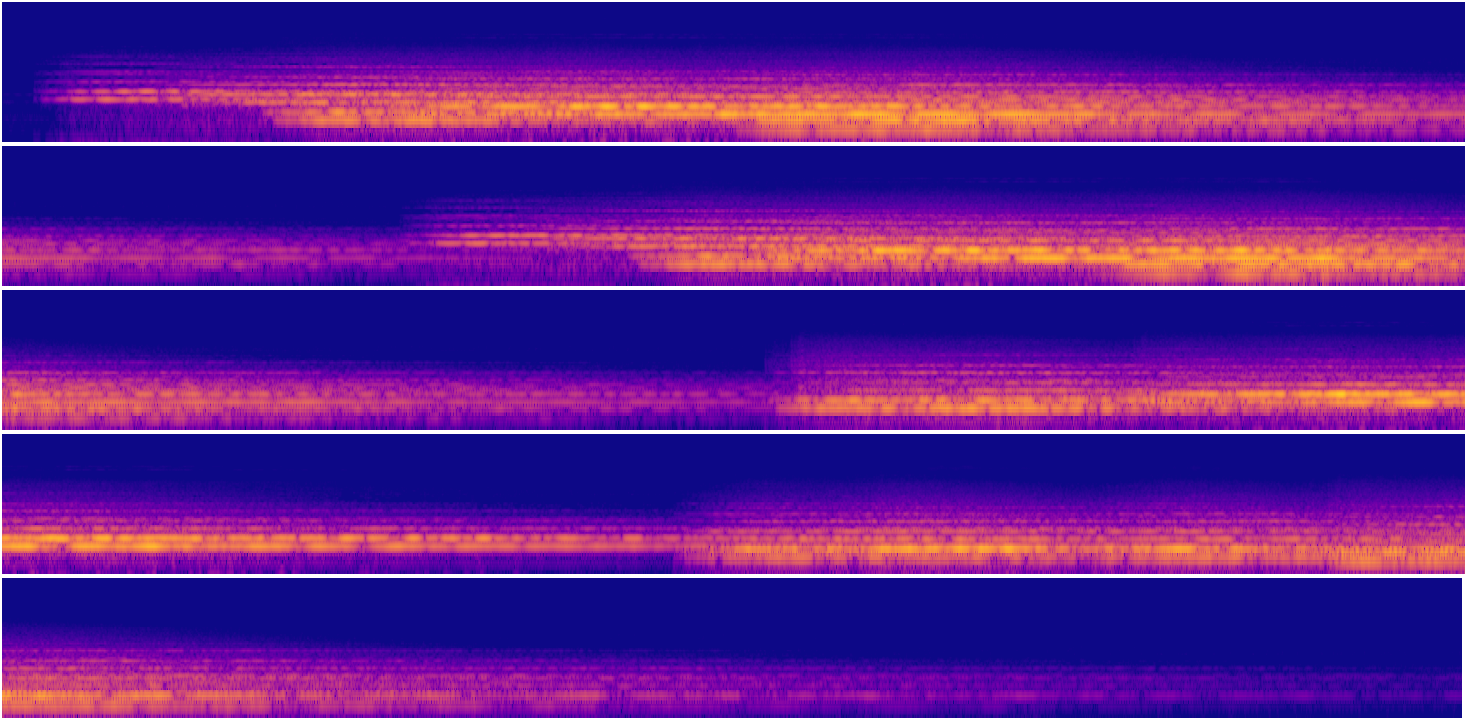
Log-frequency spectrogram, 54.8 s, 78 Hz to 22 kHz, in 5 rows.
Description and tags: ESCURSIONI MODULARI-SEQPATCH 01a
Modular sequence patch with a Modular Synthesizer System
Mainly Doepfer / Buchla / Dreadbox / DIY modules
